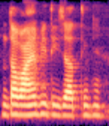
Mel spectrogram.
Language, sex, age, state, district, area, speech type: Hindi, female, 45-60, Madhya Pradesh, Balaghat, rural, spontaneous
